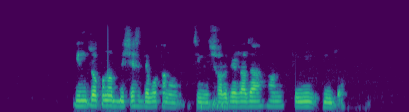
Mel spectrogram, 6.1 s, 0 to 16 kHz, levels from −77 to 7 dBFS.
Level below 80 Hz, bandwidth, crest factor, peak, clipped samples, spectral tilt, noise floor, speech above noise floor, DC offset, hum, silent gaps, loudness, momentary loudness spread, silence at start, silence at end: -62 dBFS; 7.2 kHz; 20 dB; -2 dBFS; under 0.1%; -7 dB/octave; -75 dBFS; 54 dB; under 0.1%; none; none; -21 LUFS; 10 LU; 1.1 s; 1 s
